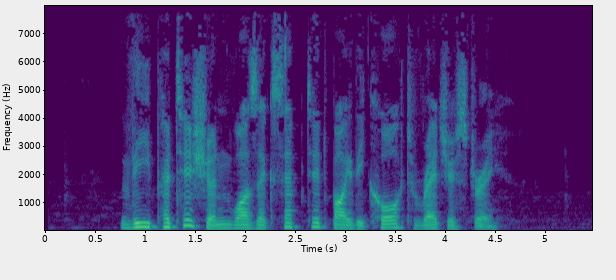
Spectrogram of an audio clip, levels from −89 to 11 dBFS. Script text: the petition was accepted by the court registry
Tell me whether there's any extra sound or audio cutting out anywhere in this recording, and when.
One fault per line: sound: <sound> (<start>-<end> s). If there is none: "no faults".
no faults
